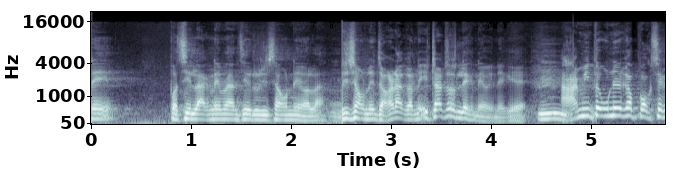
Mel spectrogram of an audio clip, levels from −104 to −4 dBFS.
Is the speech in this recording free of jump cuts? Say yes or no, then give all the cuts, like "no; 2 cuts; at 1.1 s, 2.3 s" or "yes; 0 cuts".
no; 1 cut; at 2.5 s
